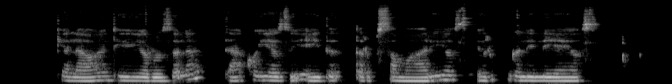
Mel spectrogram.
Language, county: Lithuanian, Kaunas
